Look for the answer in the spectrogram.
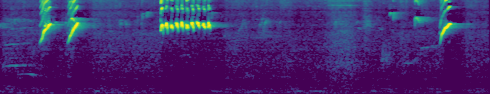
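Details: Van Hasselt's sunbird with two thin upward-sliding whistles, a pause, a brief rapid high trill, then another rising whistle after a long silence.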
